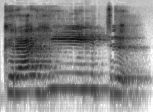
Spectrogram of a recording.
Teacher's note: gra we should give a stress while pronouncing, but whereas for tr we should not give a stress. So there is no stress there.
